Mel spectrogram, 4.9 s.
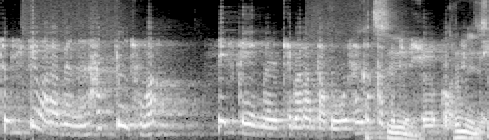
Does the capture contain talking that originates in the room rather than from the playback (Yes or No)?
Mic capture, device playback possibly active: Yes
